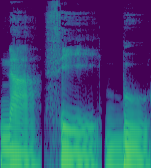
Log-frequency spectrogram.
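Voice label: "nathibu", concatenated syllables; Affixing experiment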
